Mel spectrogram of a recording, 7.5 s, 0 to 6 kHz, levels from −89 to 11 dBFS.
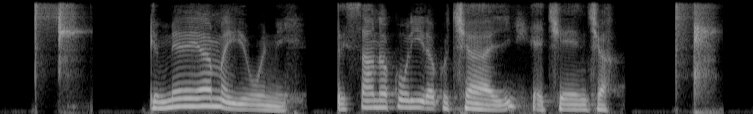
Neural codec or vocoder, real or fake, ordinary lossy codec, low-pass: codec, 16 kHz, 1 kbps, X-Codec, HuBERT features, trained on balanced general audio; fake; none; 5.4 kHz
